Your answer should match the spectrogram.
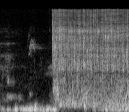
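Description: Lassi pouring from a large can into a goat feeding tub, a steady splashing pour that begins abruptly partway through and continues loud to the end, following a brief murmur of voices.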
